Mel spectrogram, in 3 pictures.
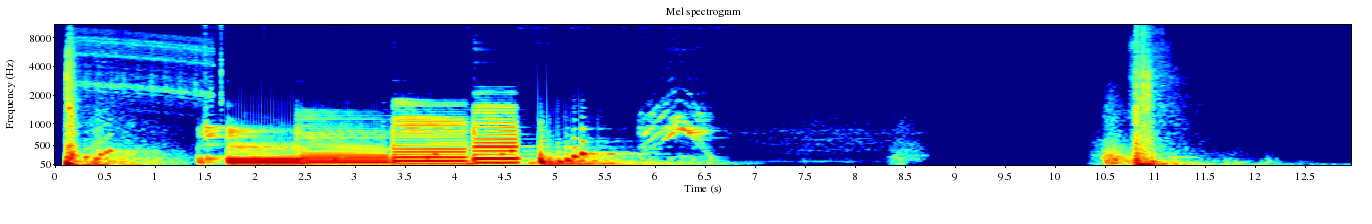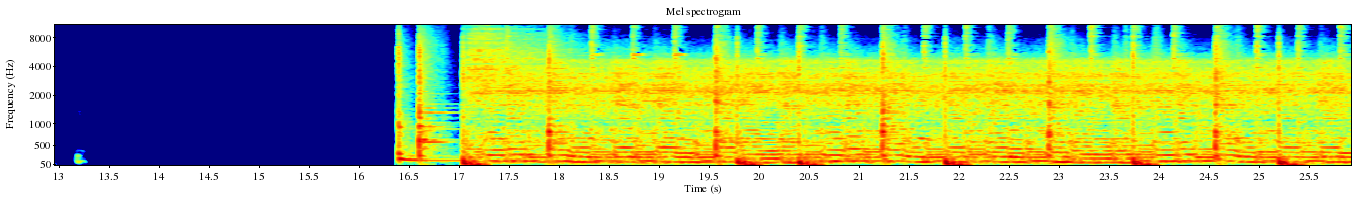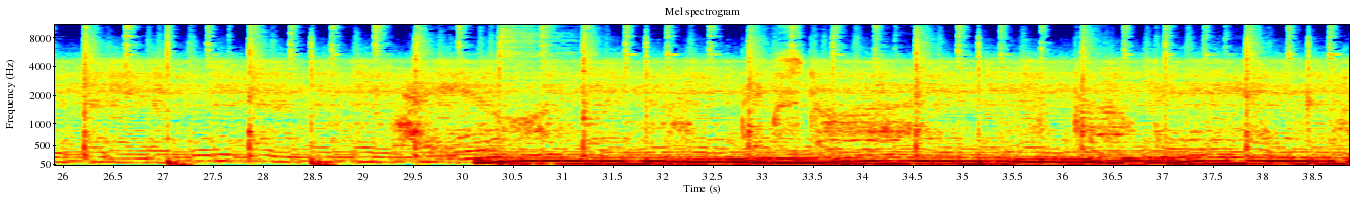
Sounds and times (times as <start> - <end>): Guitar: 1.4 - 6.0, 17.1 - 38.8.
